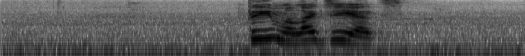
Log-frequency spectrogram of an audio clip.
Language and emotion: Russian, positive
